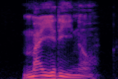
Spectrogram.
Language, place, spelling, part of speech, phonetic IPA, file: Occitan, Béarn, mairina, noun, [majˈɾino], LL-Q14185 (oci)-mairina.wav
- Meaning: godmother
